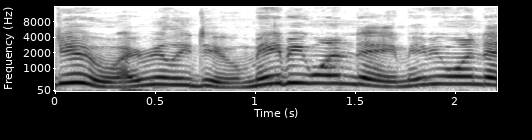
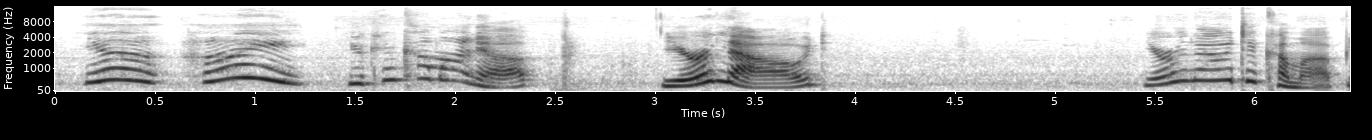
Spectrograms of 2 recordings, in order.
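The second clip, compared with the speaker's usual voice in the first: coaxing pet voice; 7 semitones higher, 6 dB quieter than usual. Real, not acted. Coaxing the cat up.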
